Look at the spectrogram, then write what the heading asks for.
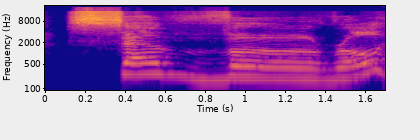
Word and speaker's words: several: 2 or 3 syllables, right? Several. Here, look, we've got that schwa, schwa, again, schwa, schwa, We've already seen this one. Several, several, several, several, several, several, several. Perfectly fine. But you could also do, what else?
